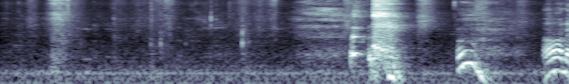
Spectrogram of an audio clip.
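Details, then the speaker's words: Woman sneezing after inhaling red pepper while eating: a sharp sneeze burst with voiced tail, then two more voiced sneeze-like exclamations in a quiet room; a short sneezing bout. "that pepper got me. The pepper got me. Oh, I done messed myself up."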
